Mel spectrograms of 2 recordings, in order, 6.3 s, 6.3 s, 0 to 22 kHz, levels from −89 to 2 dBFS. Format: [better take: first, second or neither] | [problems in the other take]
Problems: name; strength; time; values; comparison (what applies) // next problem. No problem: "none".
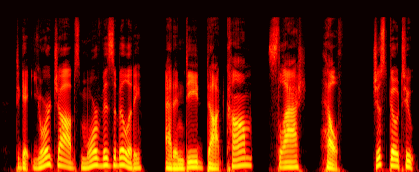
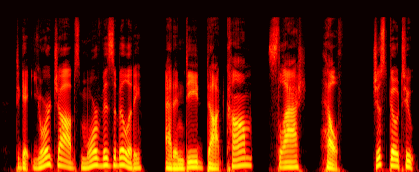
neither | none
